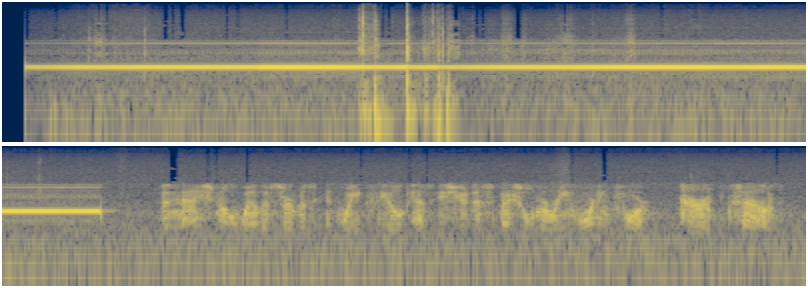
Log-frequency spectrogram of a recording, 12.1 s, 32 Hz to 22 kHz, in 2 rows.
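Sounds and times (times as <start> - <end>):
radio static crackle: 7.2 - 12.0.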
